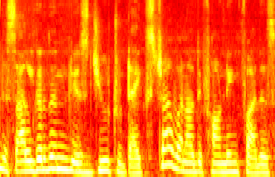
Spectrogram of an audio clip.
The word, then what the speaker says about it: Dijkstra: it's not pronounced as digits try its plan said Dijkstra basically he was Dutch and that's why this Dyk e Stra ok the pronunciation is this ok IJ is pronounced as I in Dutch ok so this is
